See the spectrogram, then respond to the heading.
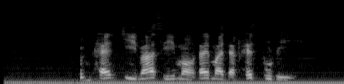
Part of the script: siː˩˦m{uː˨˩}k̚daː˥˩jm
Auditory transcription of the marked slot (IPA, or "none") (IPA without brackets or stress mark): ɔː˨˩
